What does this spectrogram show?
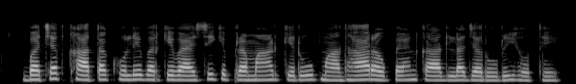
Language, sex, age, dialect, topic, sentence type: Chhattisgarhi, female, 18-24, Northern/Bhandar, banking, statement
